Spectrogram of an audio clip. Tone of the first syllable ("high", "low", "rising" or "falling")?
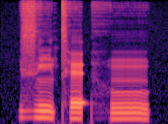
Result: falling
